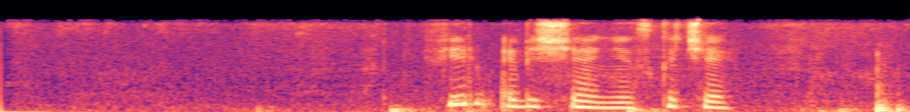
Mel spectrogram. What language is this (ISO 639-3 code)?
rus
